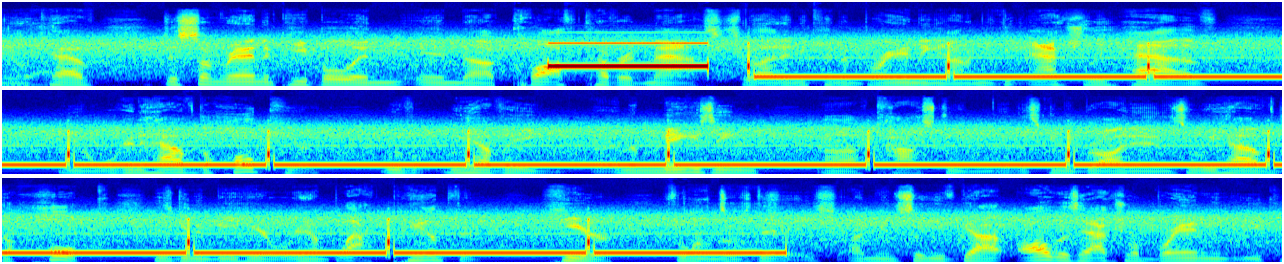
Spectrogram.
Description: Radio time signal (WWV, Colorado), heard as ticks, one a second, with speech in English.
